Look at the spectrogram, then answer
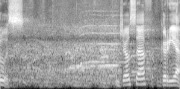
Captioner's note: audience cheers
